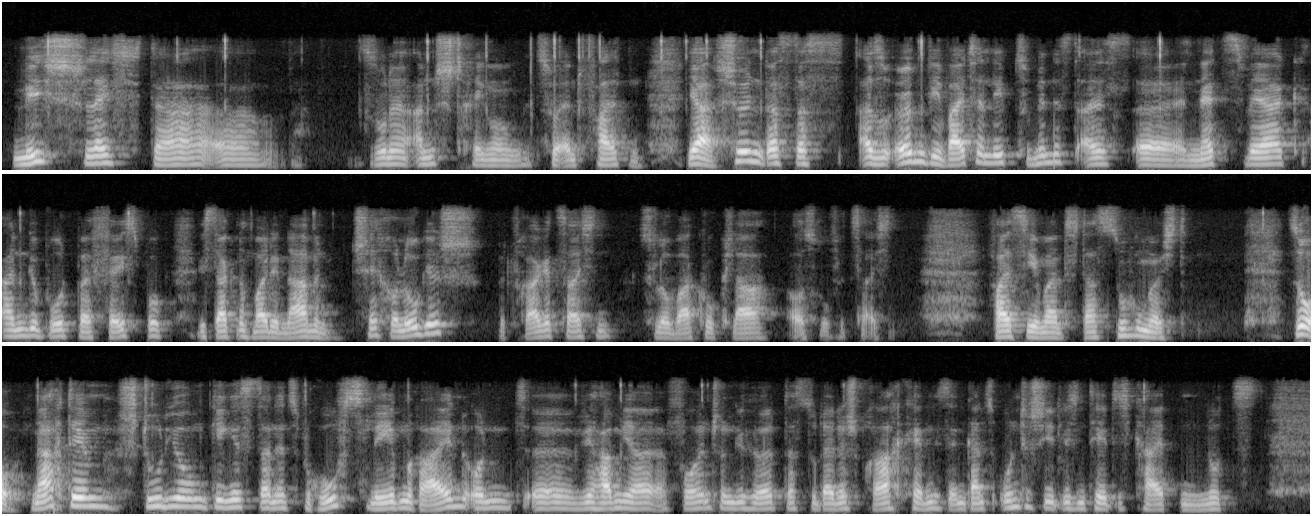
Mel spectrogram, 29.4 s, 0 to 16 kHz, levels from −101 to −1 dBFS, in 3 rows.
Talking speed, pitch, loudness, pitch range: 130 wpm, 135 Hz, -24 LUFS, 125-155 Hz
